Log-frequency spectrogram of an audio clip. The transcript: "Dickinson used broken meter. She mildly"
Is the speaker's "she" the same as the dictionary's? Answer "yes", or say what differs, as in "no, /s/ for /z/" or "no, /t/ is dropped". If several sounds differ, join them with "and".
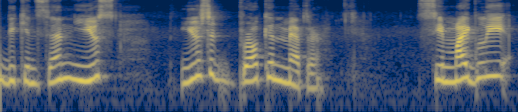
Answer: no, /s/ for /ʃ/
